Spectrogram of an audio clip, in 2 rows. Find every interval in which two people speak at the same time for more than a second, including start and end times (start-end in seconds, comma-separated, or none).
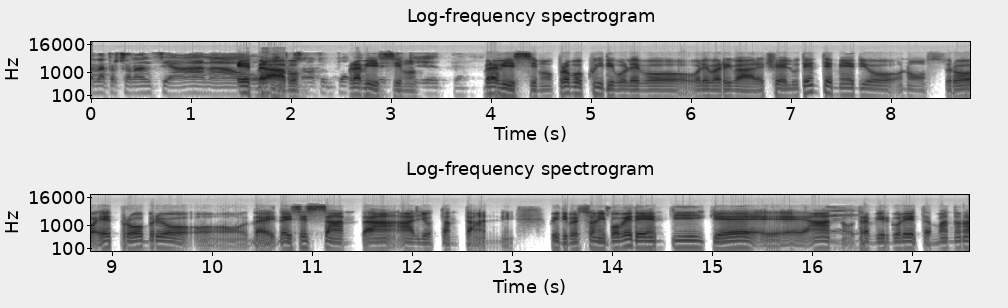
1.4-3.3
